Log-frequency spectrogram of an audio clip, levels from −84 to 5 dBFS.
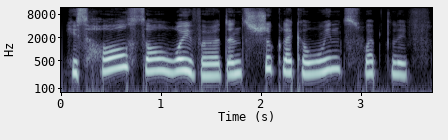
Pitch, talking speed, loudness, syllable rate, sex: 260 Hz, 180 wpm, -17 LUFS, 3.9 syllables/s, female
